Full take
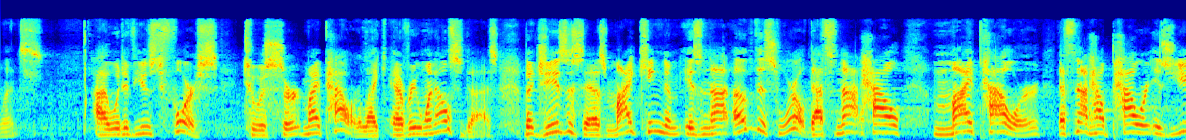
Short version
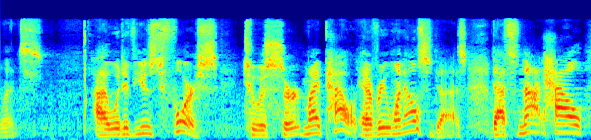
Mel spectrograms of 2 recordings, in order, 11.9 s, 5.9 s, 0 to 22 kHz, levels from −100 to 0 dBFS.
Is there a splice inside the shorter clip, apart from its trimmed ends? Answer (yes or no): yes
